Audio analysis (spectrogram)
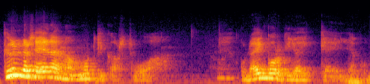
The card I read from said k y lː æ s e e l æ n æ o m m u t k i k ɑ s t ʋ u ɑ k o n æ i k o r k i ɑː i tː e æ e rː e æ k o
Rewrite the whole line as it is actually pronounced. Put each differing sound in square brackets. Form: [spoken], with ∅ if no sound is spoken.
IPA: k y lː æ s e e l æ [m] æ o m m u t k i k ɑ s t ʋ u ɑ k o n æ i k o r k i ɑː i [kː] e æ e [lː] e æ k o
